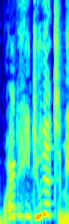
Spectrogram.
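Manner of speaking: playful high whine; mock whine. Real, not acted. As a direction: complain like a wronged diva. Mock outrage at Lance.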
